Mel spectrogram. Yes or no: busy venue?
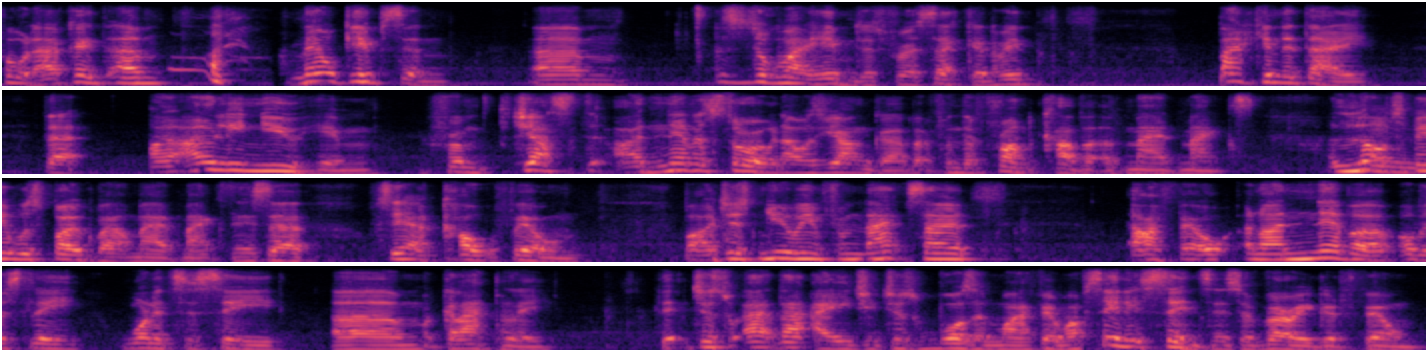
no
